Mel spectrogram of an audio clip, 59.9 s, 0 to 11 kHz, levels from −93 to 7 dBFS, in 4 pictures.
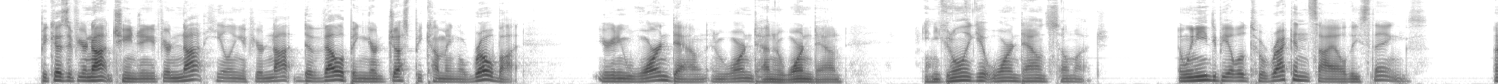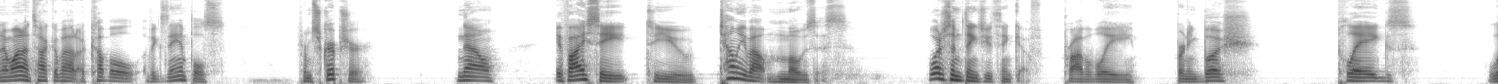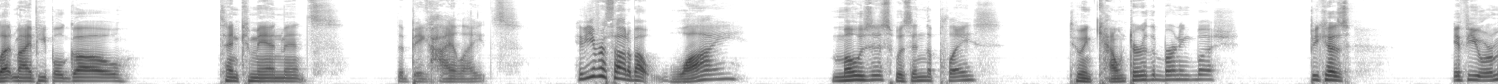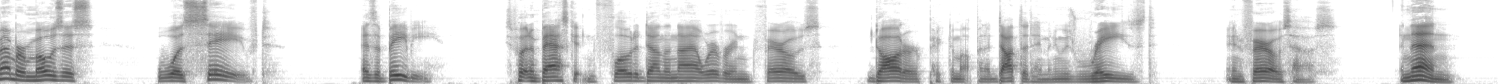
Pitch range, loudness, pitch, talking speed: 110-135 Hz, -27 LUFS, 115 Hz, 145 wpm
